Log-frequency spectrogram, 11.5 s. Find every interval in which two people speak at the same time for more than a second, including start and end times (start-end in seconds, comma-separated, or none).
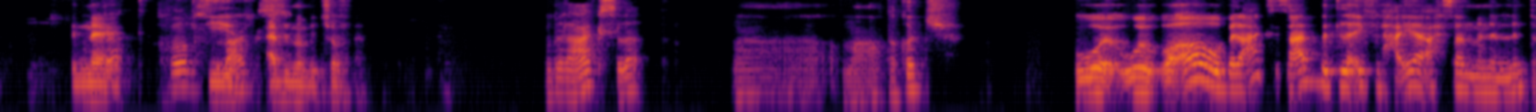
0.6-2.2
